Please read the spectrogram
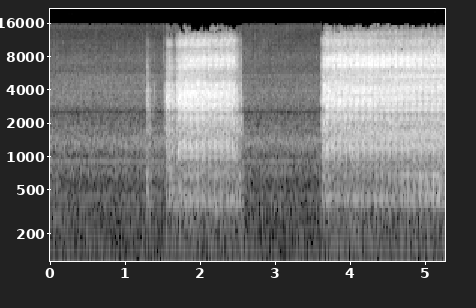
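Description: Small electric gear motor of a 3D-printed spider robot's steering driving its printed plastic gears, run twice by hand-held wires: once for about a second, then again about two seconds later for a longer run that goes on past the end.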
